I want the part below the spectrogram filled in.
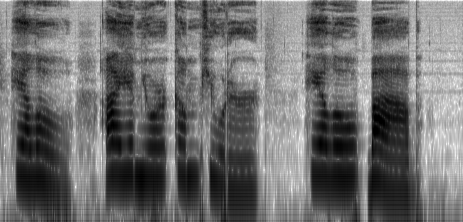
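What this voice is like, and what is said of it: Talking computer voice impression. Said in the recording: “That was a really good impersonation.”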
